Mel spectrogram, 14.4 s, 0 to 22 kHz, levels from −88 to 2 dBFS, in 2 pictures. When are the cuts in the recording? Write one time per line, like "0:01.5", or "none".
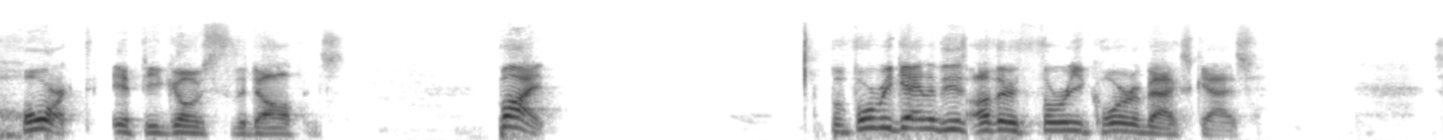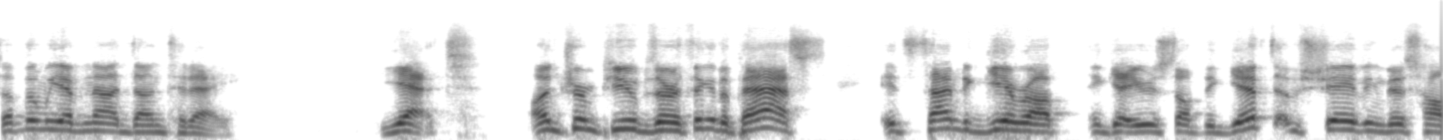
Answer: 0:04.8
0:09.8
